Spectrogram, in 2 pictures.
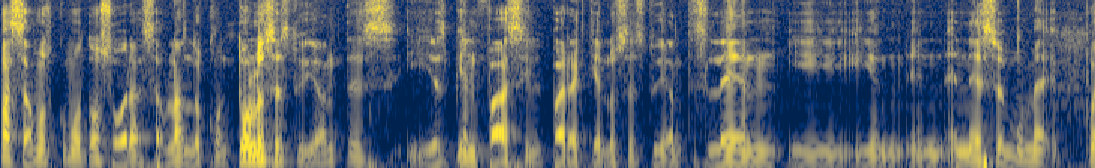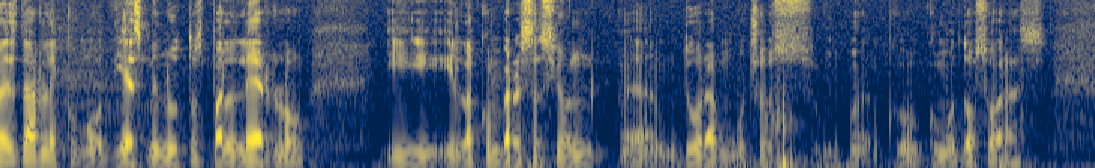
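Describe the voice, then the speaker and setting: At a moderate pace, a man speaks with an American accent. His pitch sits fairly low, and his intonation stays fairly even. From US, Houston, Texas. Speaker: doctor and writer. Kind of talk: audience comment at conference. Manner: halting, many repetitions.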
